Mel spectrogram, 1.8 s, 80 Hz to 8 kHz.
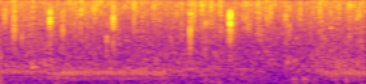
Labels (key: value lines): label: biophony, croak
recorder: SoundTrap 500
